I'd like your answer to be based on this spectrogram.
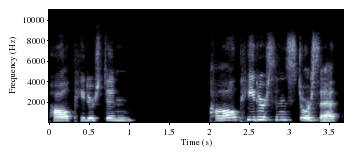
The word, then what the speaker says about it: Storseth: Belle Gunness was actually born by the name Brynhild Paulsdatter Storthus. Storseth? Didn't say that right. – I'll try it again. Belle was actually born by the name Brynhild Paulsdatter Storseth on November 22nd, 1859, in Selbu, Norway.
